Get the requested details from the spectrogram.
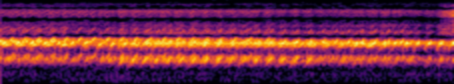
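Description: A dense chorus of tree frogs forms one continuous, pulsing, reedy trill with no pauses.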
